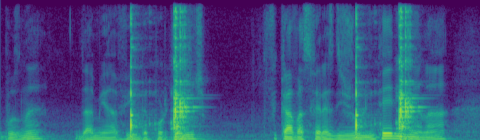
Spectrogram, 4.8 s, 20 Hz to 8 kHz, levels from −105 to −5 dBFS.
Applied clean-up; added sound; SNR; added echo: none; Dishes, pots, and pans / Chink, clink; -5 dB; none.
